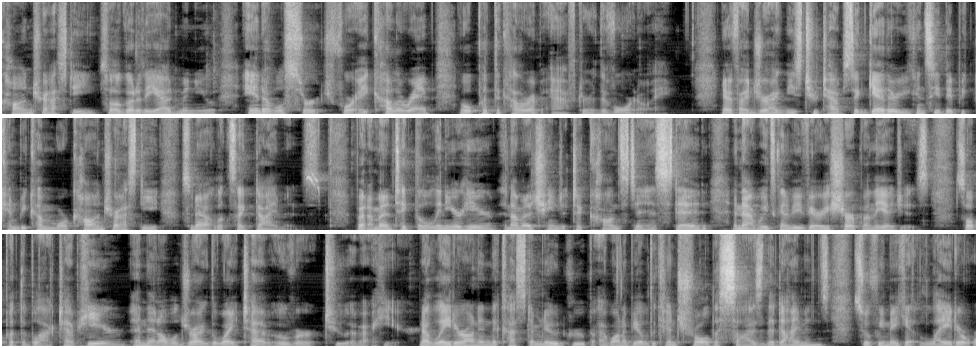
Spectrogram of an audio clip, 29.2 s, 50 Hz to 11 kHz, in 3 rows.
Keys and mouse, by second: 0.6 middle click, 1.0 shift+a, 5.1 click, 5.8 middle click, 7.3-7.9 drag, 8.4-9.1 drag, 10.2 click, 10.8 shift+middle click, 12.9 middle click, 13.8-16.3 drag, 18.9-19.5 drag, 21.1-23.1 drag, 23.9 shift+middle click, 24.9-27.0 drag, 27.6 click, 28.3-29.2 drag.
